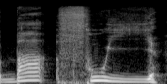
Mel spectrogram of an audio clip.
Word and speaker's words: bafouille: C'est ou, et après c'est y. Donc, bafouille.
